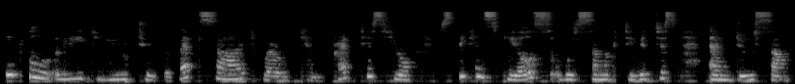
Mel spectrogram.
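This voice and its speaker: A woman teaching English pronunciation to a class, slow and deliberate, often checking in with her students. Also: on the high side, warm tone, rough recording. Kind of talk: online micro lesson.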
